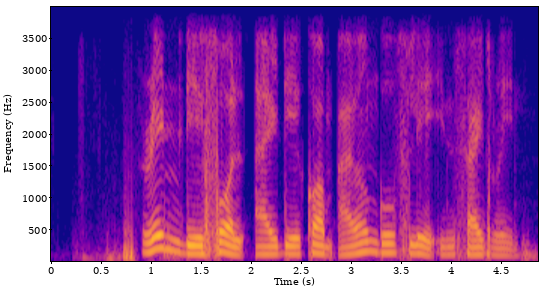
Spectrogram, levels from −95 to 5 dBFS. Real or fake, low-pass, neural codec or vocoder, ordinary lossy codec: real; 3.6 kHz; none; Opus, 24 kbps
